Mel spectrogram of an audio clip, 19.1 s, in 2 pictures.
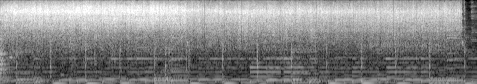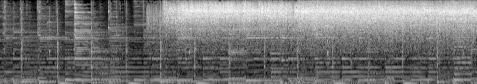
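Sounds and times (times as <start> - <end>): metal spatula on griddle: 0.0 - 9.2
onions sizzling on griddle: 0.0 - 9.3, 12.5 - 19.0.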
